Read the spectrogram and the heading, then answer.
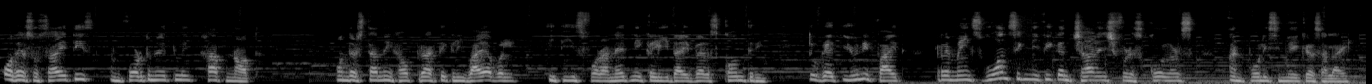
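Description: A man hosting a podcast, asking questions and reading a formal scripted outro in a deliberate way. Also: sits high, a little mellow, soft background music. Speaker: podcast host.

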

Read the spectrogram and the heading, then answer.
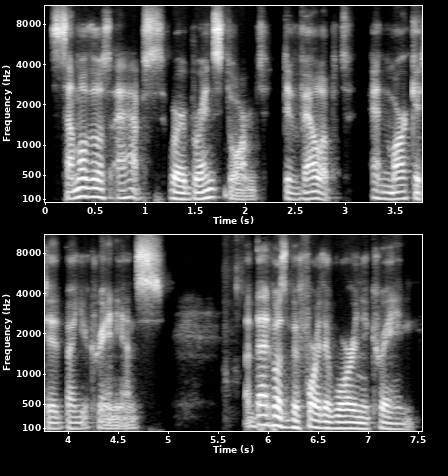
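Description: A man's voice: lowish voice, a little slow, creaky, a bit bright. A man hosting a podcast, introducing and interviewing a guest. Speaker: podcast host.

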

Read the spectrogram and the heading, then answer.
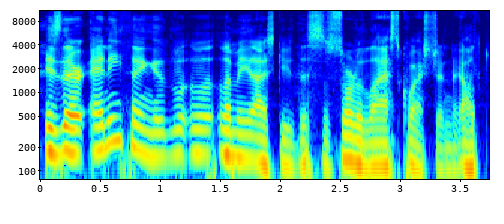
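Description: A man's voice: a little high, expressive, a little fast, darkish tone, smooth. A man from upstate New York hosting a casual interview, asking questions with enthusiastic restarts. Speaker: podcast host.

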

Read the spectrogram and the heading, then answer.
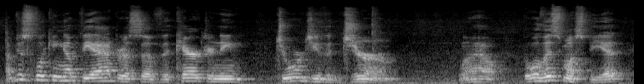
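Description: A man voicing a suave, breezy detective in an old-style radio play, his dry lines bouncing up and down in pitch. He sounds a little off mic in an echoey room. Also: animated, normal speed, distant mic, lightly acted. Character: suave wisecracking male detective. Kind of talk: retro radio drama acting.

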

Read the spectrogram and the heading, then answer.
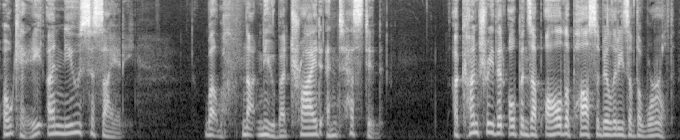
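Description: A man acting a well-meaning but self-satisfied husband in an audio drama, earnest and condescending, halting when challenged. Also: a little high, slightly rough. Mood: defensive.

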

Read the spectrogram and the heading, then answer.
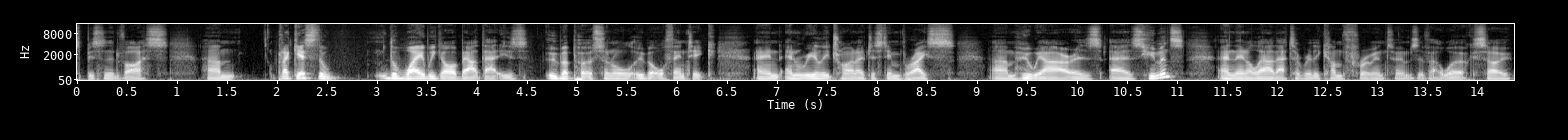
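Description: A man's voice: mid-range voice, no echo, studio quality. A man in his thirties with an Australian accent, a guest on a podcast, talking in a laid-back, rambling way with lots of fillers. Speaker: guest, accounting firm owner. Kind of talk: podcast interview. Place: studio.

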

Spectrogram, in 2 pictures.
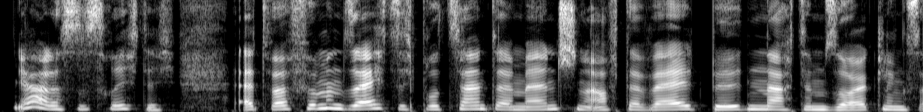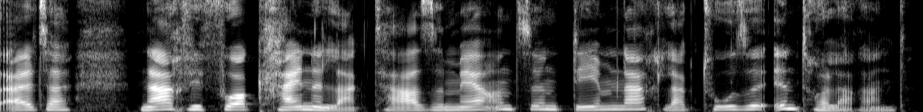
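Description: A woman's voice: medium pitch, no room sound, natural voice. Dry-recorded actress as formal female detective. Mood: sober, precise. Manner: formal, matter-of-fact, measured wording. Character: precise, sober female detective, formal noir narrator. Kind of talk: scripted detective audio drama.

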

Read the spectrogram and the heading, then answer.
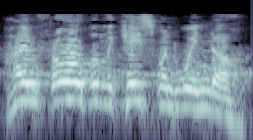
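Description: An actor playing a haunted, morbid gentleman of a cursed mansion, speaking in a portentous, theatrical old-time radio manner. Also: sits high, lively intonation, brisk. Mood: feverish dread. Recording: muffled, noisy 1940s radio recording.

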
